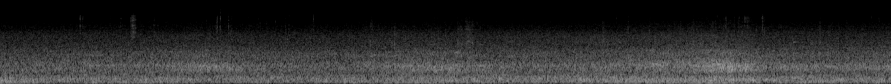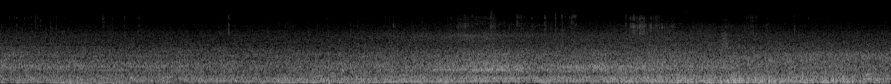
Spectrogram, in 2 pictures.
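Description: Steady outdoor background noise of road traffic, with a few soft swells.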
